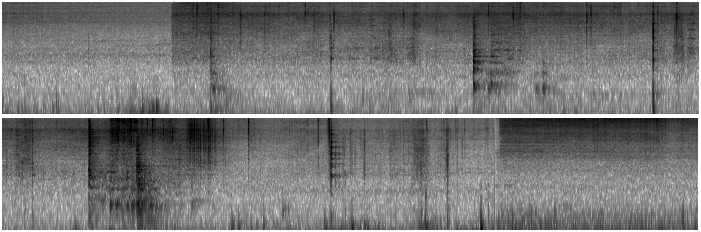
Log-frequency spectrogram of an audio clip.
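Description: Zucchini-and-egg fritters frying in shallow oil in a nonstick pan: a faint sizzle, with spatula scrapes and taps as the cooked fritters are lifted out. About twelve seconds in, a fresh spoonful of batter goes into the hot oil and the sizzle grows louder.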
